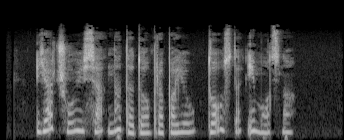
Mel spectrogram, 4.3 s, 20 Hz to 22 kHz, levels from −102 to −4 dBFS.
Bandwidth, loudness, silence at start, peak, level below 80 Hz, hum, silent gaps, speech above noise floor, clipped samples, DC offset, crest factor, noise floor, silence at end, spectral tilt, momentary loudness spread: 11 kHz; -27 LUFS; 0.45 s; -4 dBFS; -70 dBFS; none; none; 42 dB; under 0.1%; under 0.1%; 26 dB; -71 dBFS; 0.65 s; -0.5 dB/octave; 11 LU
